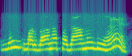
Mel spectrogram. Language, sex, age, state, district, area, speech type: Urdu, female, 60+, Uttar Pradesh, Rampur, urban, conversation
